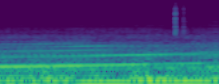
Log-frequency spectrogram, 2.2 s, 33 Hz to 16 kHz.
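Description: Straight-piped BMW F90 M5 driving under turbo boost, a deep steady engine drone with strong low harmonics, heard from inside the car, with a brief pair of sharp high chirps near the end.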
